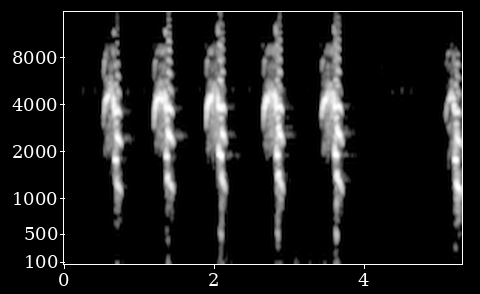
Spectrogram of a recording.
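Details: Young male golden eagle calling at the nest in Bucovina after his mother brings in a hare, 27 July 2021. Five sharp, descending whistled squeals come at roughly even intervals, then a pause before one more.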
